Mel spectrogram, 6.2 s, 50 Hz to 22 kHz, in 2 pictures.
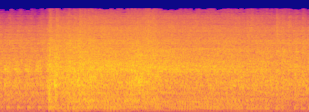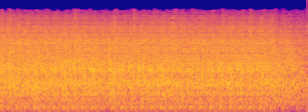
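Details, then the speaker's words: Honda Fourtrax 300 ATV after fuel repair (new gas line, clean filters, new gas): brief crank, then a steady, even single-cylinder idle with no knocks or misses. Normal idle; old water-contaminated gas was the main culprit. "new gas line clean filters new gas in the tank though honda's running good"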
